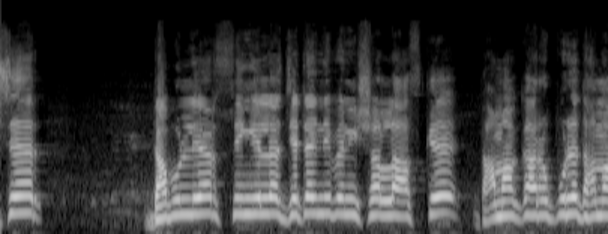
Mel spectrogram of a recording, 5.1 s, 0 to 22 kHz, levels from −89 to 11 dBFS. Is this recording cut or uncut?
uncut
